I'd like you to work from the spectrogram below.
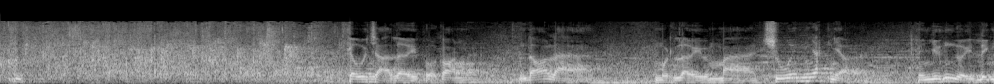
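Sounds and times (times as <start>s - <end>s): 
congregation applauding: 0.0s - 3.6s
speech: 3.5s - 9.9s.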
